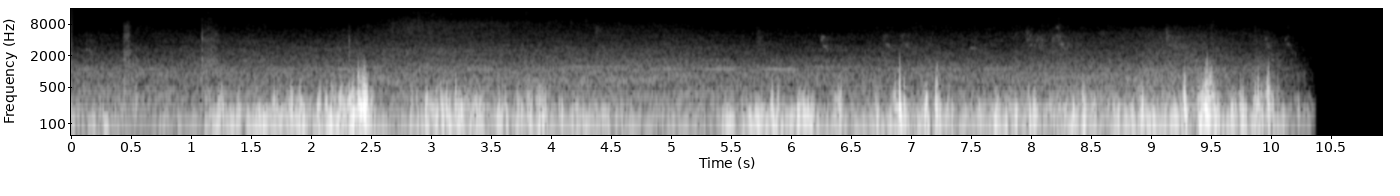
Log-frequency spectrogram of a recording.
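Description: Wind buffeting an outdoor phone microphone: a low rumble that swells and drops in gusts, louder in stretches around the middle and near the end, with a few brief sharp bumps.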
